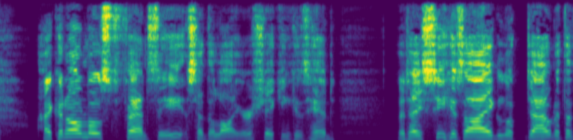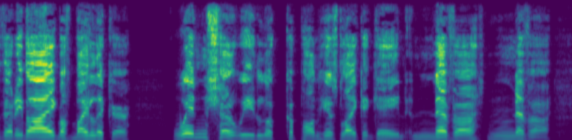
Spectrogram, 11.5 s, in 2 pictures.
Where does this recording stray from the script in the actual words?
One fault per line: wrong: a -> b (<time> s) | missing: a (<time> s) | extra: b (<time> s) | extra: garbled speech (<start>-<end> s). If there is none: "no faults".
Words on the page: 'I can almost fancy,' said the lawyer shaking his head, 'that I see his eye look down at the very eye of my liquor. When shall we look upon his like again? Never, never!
no faults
